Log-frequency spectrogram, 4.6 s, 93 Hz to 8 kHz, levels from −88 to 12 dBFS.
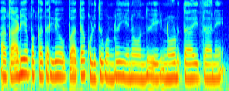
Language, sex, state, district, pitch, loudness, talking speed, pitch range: Kannada, female, Karnataka, Belgaum, 190 Hz, -15 LUFS, 115 wpm, 180-200 Hz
